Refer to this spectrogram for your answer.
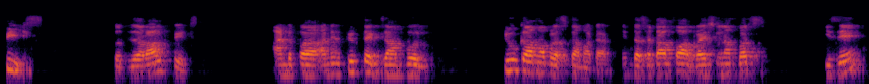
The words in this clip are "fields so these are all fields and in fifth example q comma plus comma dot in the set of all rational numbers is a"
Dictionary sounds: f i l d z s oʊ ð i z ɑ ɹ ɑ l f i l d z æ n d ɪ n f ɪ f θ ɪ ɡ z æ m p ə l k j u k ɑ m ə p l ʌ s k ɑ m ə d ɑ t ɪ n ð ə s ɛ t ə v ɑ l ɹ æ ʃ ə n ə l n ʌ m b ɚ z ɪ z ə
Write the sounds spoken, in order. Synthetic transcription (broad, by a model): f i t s s oʊ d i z ɑ ɹ ɑ l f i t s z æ n d ɪ n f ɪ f t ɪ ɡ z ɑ m p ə l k j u k ɑ m ə p l ʌ s k ɑ m ə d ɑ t ɪ n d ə s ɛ t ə p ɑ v ɹ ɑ ə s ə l n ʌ m b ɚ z ɪ z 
